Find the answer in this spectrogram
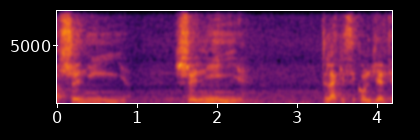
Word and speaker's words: chenille: La I se pronuncia como Ia. Yes.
